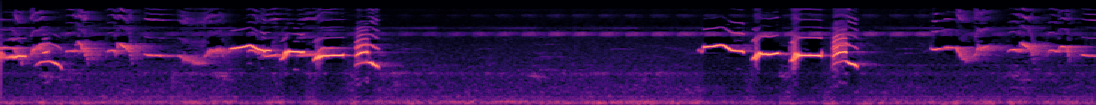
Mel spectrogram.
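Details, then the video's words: Lure recording of Oriental magpie-robin (kacer) song, meant to stir silent, stressed birds into singing. Varied whistled phrases alternate with loud, clipped, rising notes, then a pause filled by a steady high insect-like hum, then the whistling resumes. "PANCINGAN PEMIKAT KACER SETRES MACET BUNYI LANGSUNG GACOR"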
